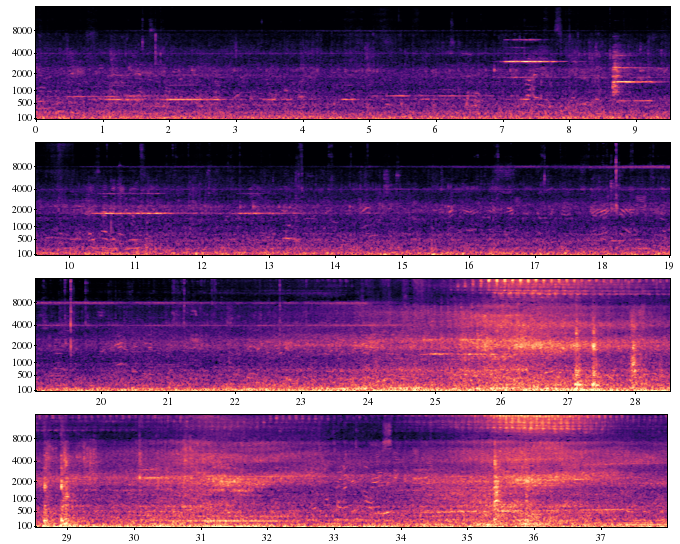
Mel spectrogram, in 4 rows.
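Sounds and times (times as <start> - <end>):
tram passing: 0.0 - 38.0
bus passing: 5.9 - 38.0.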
